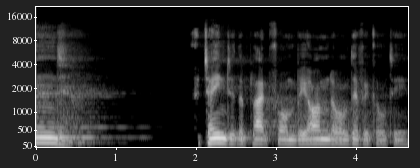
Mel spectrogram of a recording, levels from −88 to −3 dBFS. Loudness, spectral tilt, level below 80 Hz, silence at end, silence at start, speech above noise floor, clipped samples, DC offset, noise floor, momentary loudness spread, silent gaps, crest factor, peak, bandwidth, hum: -27 LUFS; -5.5 dB/octave; -76 dBFS; 0 s; 0 s; 61 dB; under 0.1%; under 0.1%; -87 dBFS; 21 LU; 1.67-1.91 s; 20 dB; -8 dBFS; 13 kHz; none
